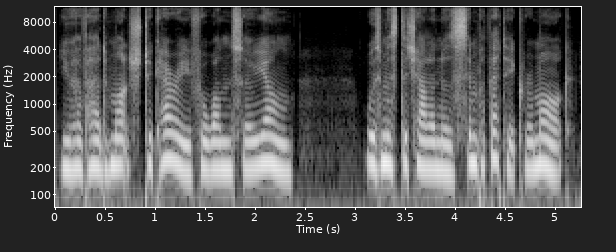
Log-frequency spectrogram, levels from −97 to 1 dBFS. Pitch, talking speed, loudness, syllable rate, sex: 195 Hz, 170 wpm, -19 LUFS, 5.2 syllables/s, female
